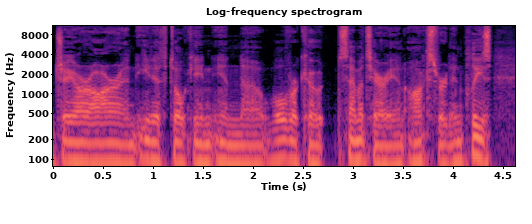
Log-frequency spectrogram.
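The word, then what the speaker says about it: Wolvercote: found does say I I know it might be wolcot but what I found is it apparently is wolver coat for most folks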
